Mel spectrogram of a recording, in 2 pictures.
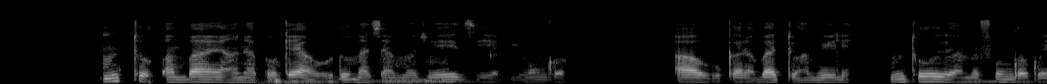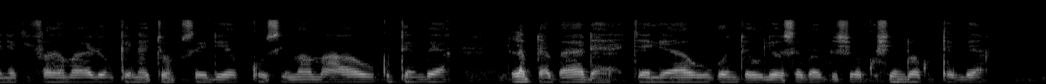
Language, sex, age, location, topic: Swahili, male, 36-49, Wajir, health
